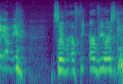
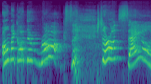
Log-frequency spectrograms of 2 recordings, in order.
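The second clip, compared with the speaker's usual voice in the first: put-on excited girlfriend; 12 semitones higher than usual. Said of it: "She's like".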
